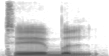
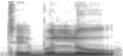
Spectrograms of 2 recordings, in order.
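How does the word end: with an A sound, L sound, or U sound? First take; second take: L sound; U sound. First: The word ends on a bare L sound. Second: The word ends with an added U vowel. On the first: The speaker calls it right. "ಲ್ not ಲಾ ಆರ್ ಲು" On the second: The speaker calls it wrong. "ಲೂ ಅಲ್ಲ"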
